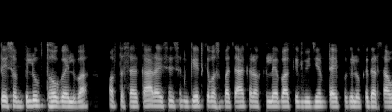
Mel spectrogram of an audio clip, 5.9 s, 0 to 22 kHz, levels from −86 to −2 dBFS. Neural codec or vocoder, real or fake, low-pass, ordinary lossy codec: none; real; 5.4 kHz; none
